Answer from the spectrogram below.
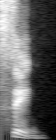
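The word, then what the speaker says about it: Hsing: this doctor's last name Dr Andrew HS i n g I think it's sing sing I think I heard him say sing Oh I did not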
